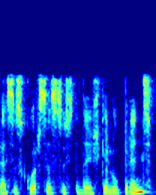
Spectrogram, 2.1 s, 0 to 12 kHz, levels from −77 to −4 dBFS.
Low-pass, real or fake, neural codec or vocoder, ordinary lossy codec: 7.2 kHz; real; none; AAC, 48 kbps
